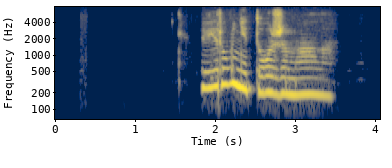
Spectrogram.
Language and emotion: Russian, sad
